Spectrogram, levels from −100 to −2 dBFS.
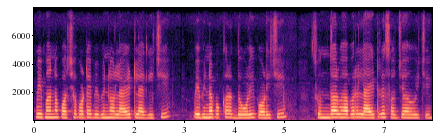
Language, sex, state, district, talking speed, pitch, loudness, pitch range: Odia, female, Odisha, Khordha, 115 wpm, 235 Hz, -18 LUFS, 225-240 Hz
